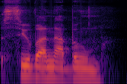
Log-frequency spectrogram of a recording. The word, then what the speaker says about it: Suvarnabhumi: This next one, Chris, is pronounced Suvarnabhumi. – Suvarnabhumi Airport, Bangkok, Thailand.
